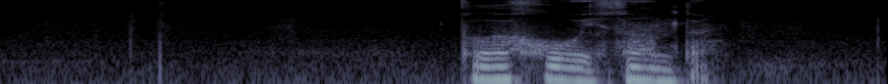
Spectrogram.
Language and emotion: Russian, sad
